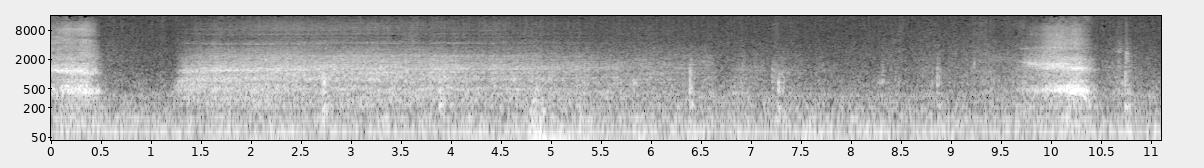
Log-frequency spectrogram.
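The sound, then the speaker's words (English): Deep breaths drawn in during a guided breathing exercise. They are faint and airy: one soft breath at the start and another near the end, with near silence between them and no talking. “Breathe in.”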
